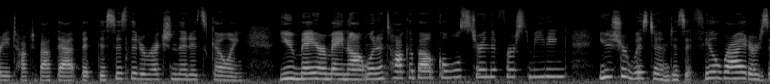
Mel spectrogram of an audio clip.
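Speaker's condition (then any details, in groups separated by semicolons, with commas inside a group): No condition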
